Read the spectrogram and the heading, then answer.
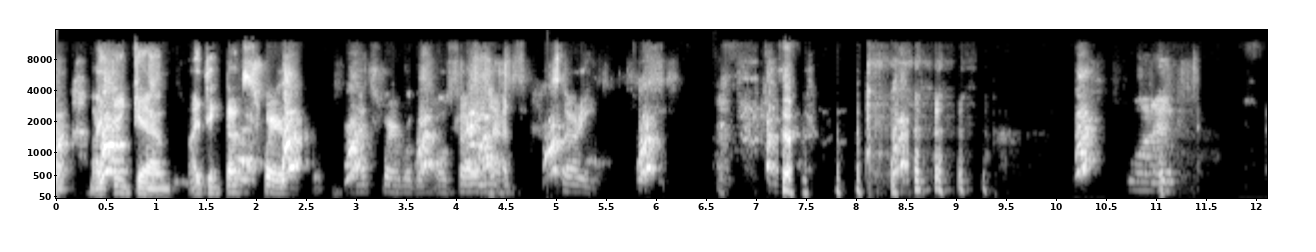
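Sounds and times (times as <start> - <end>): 
dogs barking excitedly in high-pitched yips: 0.0 - 1.0, 1.7 - 6.2, 7.0 - 7.4, 8.4 - 8.7, 10.2 - 10.5
speech: 0.1 - 9.4, 10.8 - 11.4
laughter: 6.6 - 9.6.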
